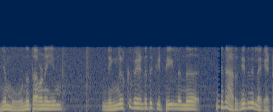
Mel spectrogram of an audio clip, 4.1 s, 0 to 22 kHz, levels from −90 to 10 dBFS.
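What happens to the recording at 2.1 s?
At 2.1 s the speech carries on intact, with nothing there beyond the room noise about 19 dB below it and the narrow, telephone-band sound of G.711 A-law coding.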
